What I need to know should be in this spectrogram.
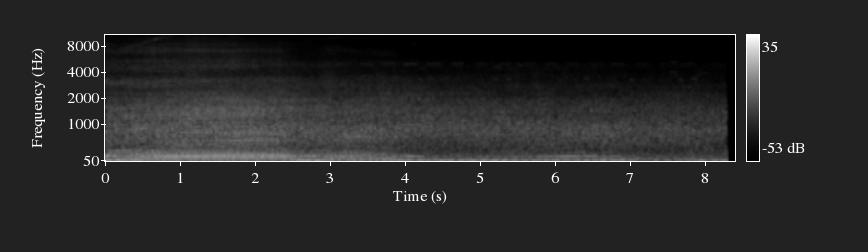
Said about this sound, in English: And off the bus goes.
